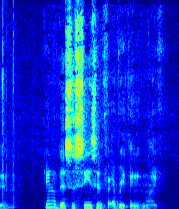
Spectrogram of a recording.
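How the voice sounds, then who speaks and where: A man speaks in a dark, mellow tone with vocal fry. His pitch swings very widely. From US Northeast. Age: 60s. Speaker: bishop. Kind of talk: casual chat.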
